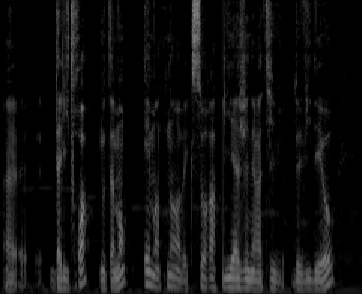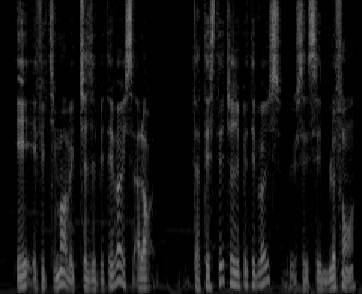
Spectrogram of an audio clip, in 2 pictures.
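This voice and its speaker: Low-voiced man explaining with eager energy. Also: lively intonation, fairly quick, a little mellow, soft background music. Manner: enthusiastic explainer, many fillers and restarts. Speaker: podcast guest, AI trainer. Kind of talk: casual podcast conversation.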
